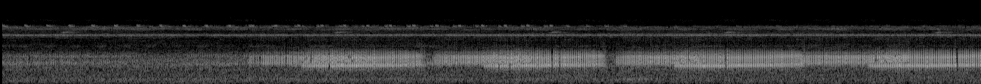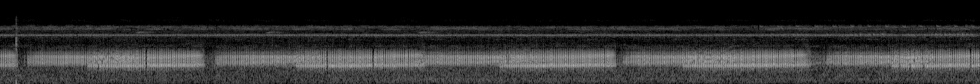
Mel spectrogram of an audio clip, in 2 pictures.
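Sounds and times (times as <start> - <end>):
Atlantic dwarf frog Physalaemus atlanticus giving buzzy croaks: 2.4 - 19.6.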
